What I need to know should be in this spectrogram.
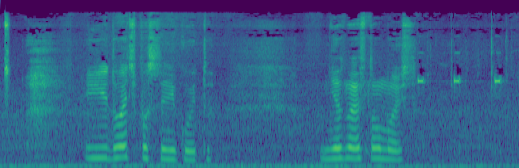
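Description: An intercom plays a short electronic tune.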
